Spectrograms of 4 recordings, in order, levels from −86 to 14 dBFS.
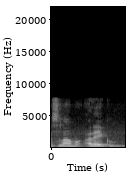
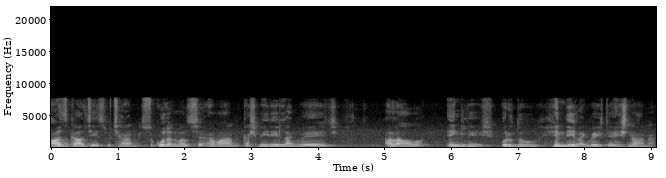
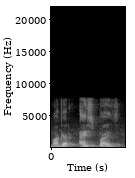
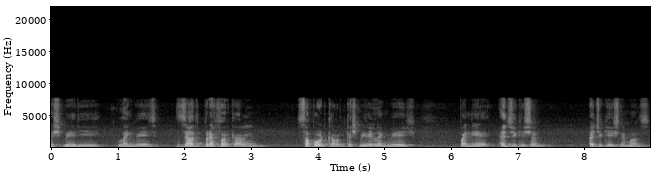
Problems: constant background noise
